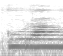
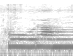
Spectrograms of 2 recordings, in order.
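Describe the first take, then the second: No difference in how they are said.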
